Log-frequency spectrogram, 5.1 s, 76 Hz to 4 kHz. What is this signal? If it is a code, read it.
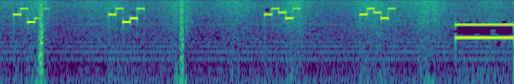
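Five-tone selective call (ZVEI), heard as quick runs of five tones, tones of about 80 ms. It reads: 88466 88966 88966
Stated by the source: ZVEI five-tone call 88965 received via SDR.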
